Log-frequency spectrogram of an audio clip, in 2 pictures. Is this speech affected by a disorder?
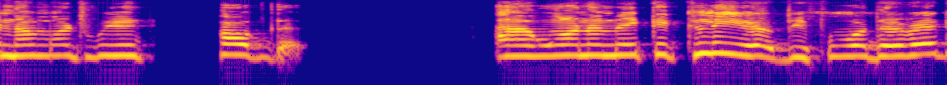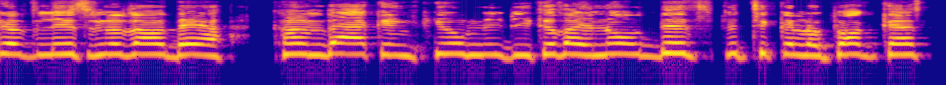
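Yes: cerebral palsy; present from birth.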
